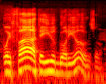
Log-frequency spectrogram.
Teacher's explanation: Oh. Voi fate, lean on and elongate the stressed syllable. The stressed syllable is fa.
